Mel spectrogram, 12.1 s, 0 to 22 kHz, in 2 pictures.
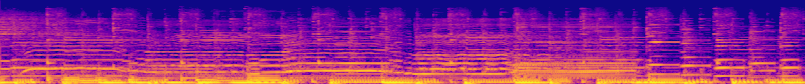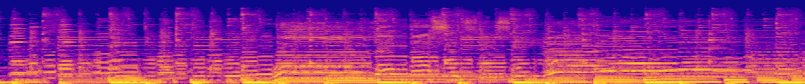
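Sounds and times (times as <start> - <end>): bass drum beat: 0.0 - 12.0
sliding melody notes: 3.4 - 12.0.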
